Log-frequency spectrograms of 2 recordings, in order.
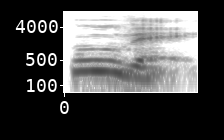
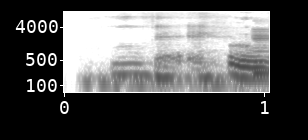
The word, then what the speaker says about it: Ove: Actually, I think they call him Uwe. Uwe. And that, yeah, I think I had the pronunciation wrong.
